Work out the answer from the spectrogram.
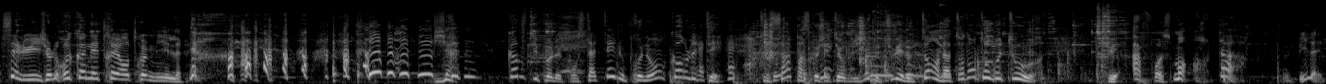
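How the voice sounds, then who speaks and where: An actor playing a whimsical, petulant, mad tea-party host with a theatrical, erratic lilt, amid noisy clinking. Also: male voice, high voice, wildly swooping pitch, normal speed, pauses often. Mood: whimsical, manic.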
